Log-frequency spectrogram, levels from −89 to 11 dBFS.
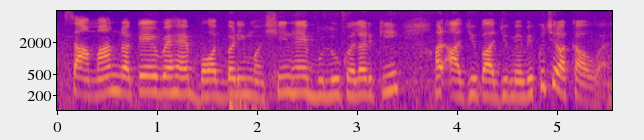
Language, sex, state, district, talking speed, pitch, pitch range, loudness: Hindi, female, Haryana, Rohtak, 215 wpm, 215 Hz, 200-230 Hz, -18 LUFS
